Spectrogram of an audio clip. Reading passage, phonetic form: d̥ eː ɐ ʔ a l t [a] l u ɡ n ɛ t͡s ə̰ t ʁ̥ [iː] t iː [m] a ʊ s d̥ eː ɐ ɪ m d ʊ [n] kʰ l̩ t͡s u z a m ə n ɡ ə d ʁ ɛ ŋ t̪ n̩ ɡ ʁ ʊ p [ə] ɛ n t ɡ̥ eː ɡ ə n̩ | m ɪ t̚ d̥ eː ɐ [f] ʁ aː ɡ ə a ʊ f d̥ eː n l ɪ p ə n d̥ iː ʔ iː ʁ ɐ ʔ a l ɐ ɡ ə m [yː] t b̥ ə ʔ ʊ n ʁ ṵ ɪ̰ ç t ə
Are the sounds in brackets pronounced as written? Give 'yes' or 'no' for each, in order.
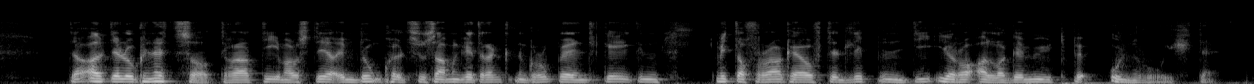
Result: no, no, yes, no, yes, yes, yes

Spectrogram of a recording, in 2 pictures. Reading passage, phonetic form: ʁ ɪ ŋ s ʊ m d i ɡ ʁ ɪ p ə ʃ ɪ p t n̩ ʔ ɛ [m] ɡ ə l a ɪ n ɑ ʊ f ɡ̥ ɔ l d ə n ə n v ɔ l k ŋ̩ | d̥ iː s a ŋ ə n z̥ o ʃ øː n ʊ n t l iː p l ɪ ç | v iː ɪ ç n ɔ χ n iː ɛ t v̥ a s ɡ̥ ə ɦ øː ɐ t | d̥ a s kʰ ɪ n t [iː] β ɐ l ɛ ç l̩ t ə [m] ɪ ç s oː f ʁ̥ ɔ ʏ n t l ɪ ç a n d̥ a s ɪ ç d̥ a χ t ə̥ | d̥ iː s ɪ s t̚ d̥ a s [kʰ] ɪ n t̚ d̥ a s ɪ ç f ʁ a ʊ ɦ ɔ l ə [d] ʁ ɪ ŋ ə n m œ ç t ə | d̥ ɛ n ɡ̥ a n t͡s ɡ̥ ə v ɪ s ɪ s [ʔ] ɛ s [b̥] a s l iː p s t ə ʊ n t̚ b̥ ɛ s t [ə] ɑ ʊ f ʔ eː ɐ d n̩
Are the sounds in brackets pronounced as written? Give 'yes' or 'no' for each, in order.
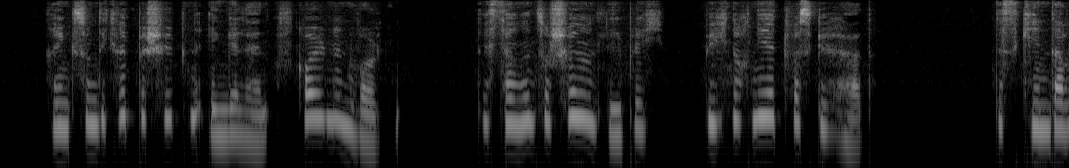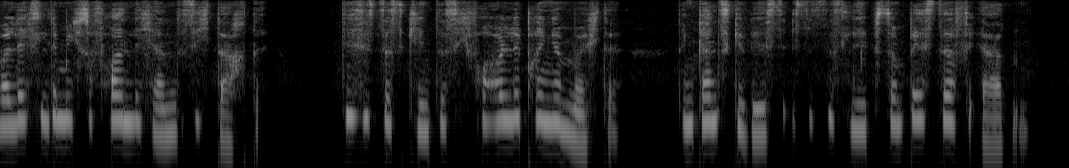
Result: no, no, yes, yes, no, no, no, yes

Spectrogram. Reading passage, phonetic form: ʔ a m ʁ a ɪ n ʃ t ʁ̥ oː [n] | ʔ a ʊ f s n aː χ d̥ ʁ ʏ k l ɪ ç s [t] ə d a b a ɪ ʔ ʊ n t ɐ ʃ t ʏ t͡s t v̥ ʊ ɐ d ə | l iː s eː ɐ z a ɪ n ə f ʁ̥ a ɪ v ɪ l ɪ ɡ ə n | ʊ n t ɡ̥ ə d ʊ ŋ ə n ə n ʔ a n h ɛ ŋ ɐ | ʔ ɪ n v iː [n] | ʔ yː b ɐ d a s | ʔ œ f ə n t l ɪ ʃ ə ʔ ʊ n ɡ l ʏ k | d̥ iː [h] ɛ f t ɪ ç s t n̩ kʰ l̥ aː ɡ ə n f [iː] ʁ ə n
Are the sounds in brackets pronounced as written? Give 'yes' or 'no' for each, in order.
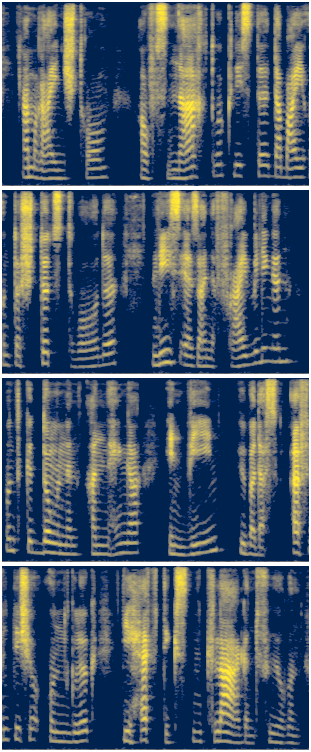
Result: no, yes, yes, yes, no

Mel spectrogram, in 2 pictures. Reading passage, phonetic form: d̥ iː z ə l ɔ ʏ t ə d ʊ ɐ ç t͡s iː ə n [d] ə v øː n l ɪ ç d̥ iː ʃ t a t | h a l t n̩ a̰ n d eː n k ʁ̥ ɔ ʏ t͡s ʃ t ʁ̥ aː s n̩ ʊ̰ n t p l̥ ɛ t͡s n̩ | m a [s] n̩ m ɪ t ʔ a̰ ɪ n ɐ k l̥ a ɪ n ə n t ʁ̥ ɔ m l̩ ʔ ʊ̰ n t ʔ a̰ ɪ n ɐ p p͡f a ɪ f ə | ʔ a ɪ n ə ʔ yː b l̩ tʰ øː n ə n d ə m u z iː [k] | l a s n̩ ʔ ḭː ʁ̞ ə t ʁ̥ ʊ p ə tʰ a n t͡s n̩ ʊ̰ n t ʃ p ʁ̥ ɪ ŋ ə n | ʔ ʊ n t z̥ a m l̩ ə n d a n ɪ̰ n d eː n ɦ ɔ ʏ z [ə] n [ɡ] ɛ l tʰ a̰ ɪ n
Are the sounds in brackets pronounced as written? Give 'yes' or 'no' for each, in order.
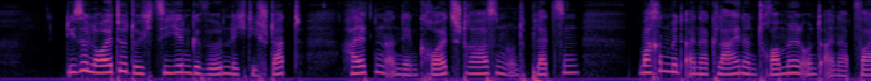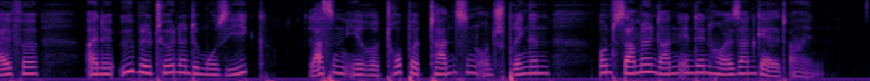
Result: no, no, yes, no, yes

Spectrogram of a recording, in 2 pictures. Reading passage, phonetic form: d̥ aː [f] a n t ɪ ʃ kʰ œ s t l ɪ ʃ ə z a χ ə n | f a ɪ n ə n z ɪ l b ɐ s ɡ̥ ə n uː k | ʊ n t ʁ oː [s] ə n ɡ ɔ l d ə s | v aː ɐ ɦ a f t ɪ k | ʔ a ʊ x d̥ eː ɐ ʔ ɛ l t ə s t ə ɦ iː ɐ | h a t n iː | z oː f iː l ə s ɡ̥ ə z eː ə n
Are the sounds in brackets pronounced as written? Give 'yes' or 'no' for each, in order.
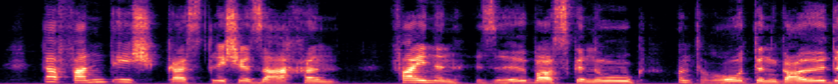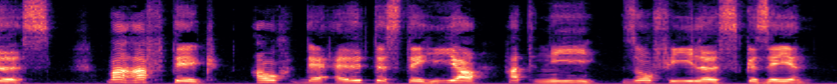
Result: yes, no

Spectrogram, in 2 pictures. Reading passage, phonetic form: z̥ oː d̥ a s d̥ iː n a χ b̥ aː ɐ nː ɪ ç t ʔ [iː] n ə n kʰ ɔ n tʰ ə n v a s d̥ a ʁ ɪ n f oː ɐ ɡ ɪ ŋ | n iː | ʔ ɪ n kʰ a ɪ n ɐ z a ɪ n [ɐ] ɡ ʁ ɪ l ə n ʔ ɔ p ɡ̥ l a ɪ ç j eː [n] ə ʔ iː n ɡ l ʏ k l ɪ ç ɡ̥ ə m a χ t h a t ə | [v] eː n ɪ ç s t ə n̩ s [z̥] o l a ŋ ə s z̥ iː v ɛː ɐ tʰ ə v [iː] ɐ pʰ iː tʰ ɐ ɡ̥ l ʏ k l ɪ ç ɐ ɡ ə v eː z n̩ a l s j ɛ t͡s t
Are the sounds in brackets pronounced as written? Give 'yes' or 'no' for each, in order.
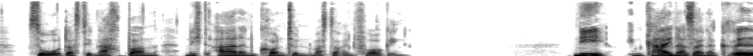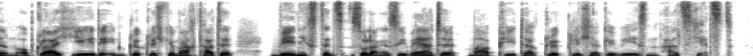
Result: no, yes, no, yes, yes, no

